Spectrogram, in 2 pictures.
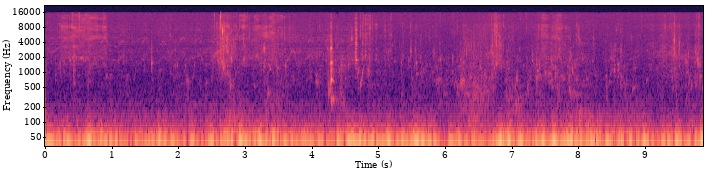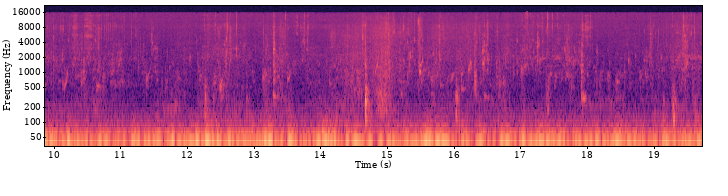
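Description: Water slapping and splashing irregularly against the hull of a small fishing boat, over a steady low rumble.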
